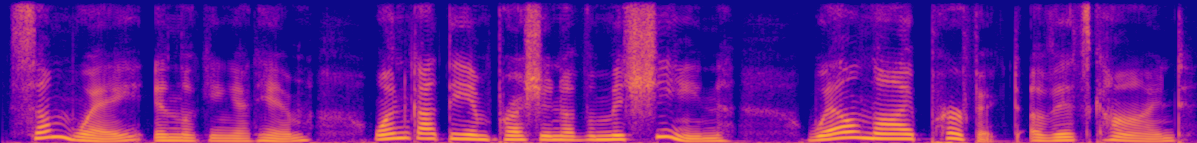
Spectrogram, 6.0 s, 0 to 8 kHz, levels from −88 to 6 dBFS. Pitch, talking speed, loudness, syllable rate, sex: 205 Hz, 180 wpm, -17 LUFS, 5.2 syllables/s, female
